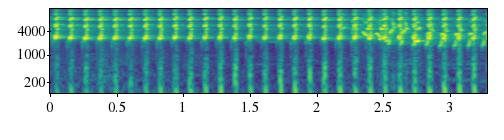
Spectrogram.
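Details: Fighter lovebird in lively form giving its long ngekek, used to draw answers from quiet birds: a rapid, even, metallic chattering of about eight notes a second, growing rougher near the end.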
